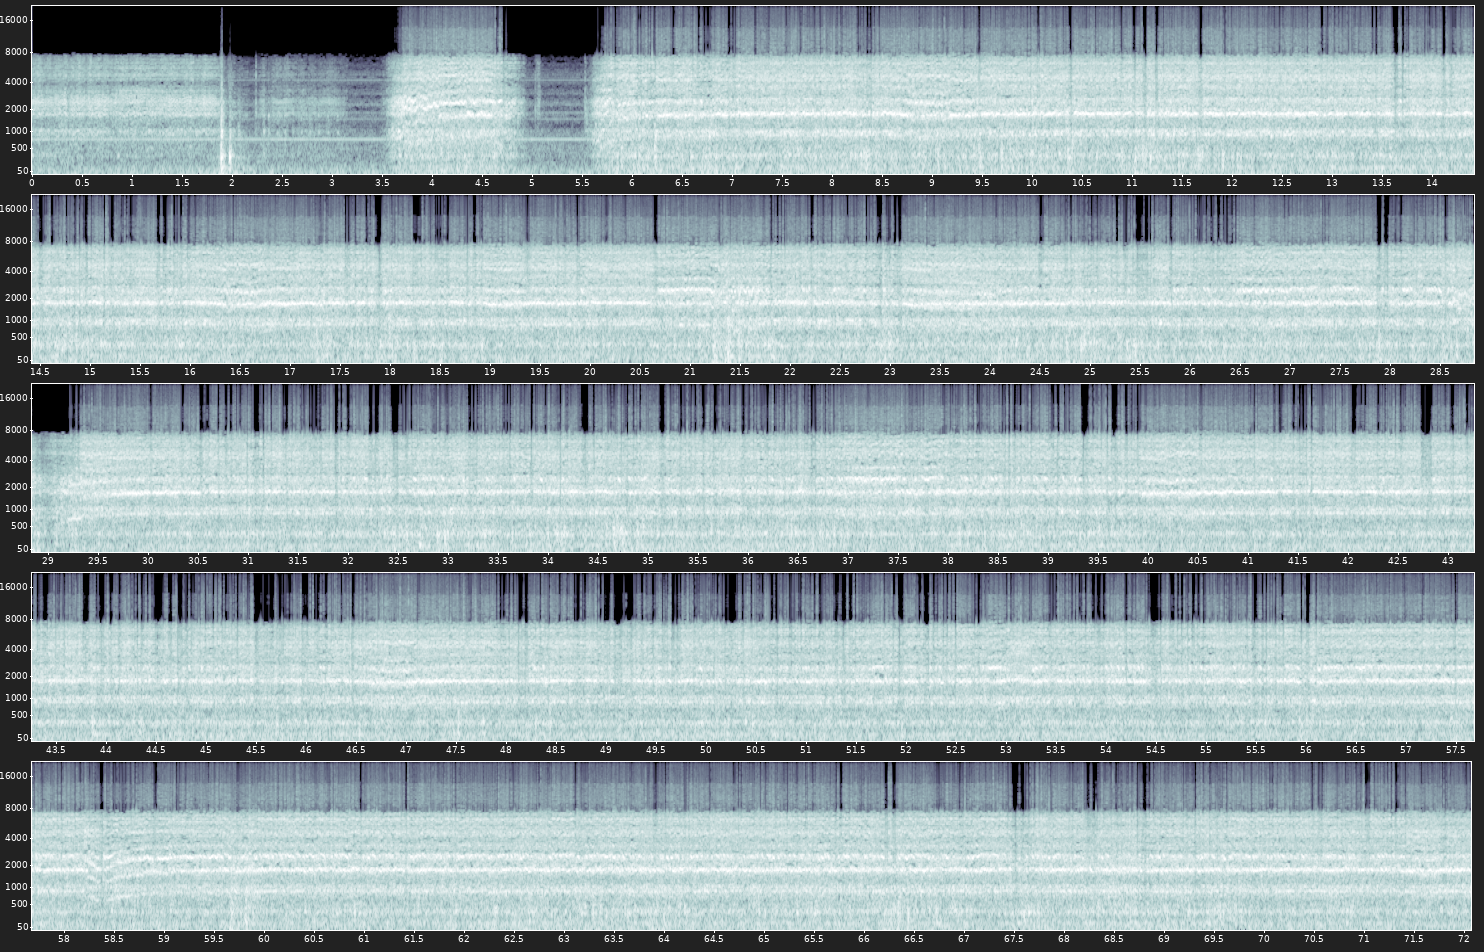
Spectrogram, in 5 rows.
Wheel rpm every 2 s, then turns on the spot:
0, 30, 120, 220, 230, 230, 230, 230, 230, 230, 220, 230, 230, 230, 160, 230, 230, 230, 230, 230, 230, 230, 230, 230, 230, 230, 230, 230, 230, 200, 230, 230, 230, 230, 230, 230.
none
